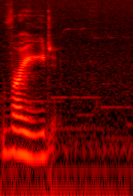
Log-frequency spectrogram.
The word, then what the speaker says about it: Reed: You can call me, or Reed. Pronounce that red like the color.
